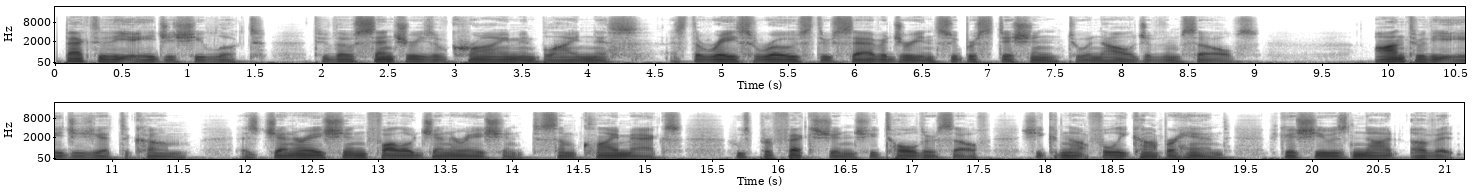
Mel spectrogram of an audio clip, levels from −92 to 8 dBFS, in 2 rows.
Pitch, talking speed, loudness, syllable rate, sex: 80 Hz, 160 wpm, -22 LUFS, 5.0 syllables/s, male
